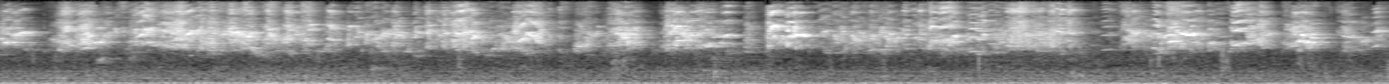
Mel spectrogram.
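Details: A crowd of budgerigars, lovebirds also mentioned, chattering nonstop: overlapping shrill chirps and harsh squawks that swell and dip without pause.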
